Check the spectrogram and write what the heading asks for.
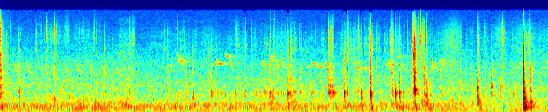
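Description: Plastic wiring-harness connectors clicking and rattling as they are wiggled and pulled off the back of a car radio receiver, with several sharp clicks in the second half and the loudest just before the end, over a low steady hum.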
